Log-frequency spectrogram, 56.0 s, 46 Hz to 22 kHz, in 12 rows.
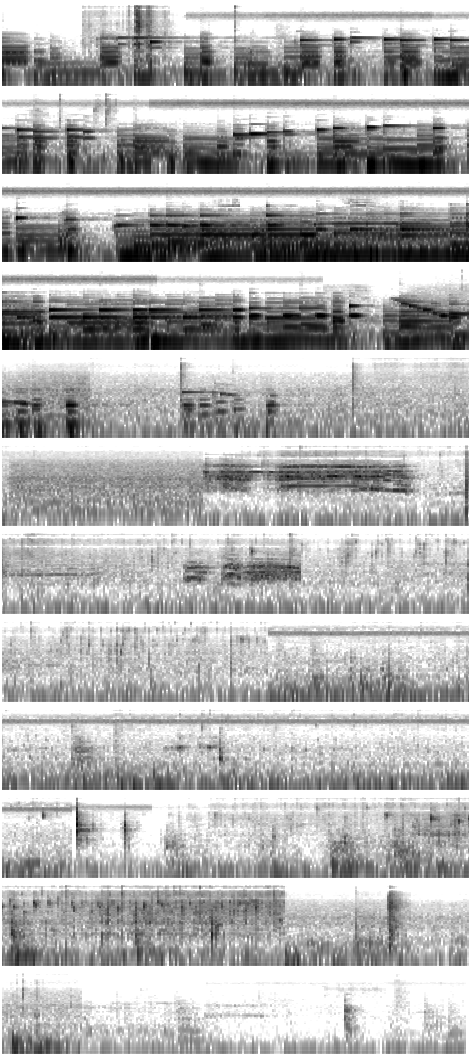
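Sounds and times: oil sizzling: 0.8 - 16.0, 18.0 - 42.8, 43.8 - 50.2
rooster crowing: 25.4 - 29.1, 29.8 - 31.0, 32.2 - 33.4, 52.2 - 54.4.

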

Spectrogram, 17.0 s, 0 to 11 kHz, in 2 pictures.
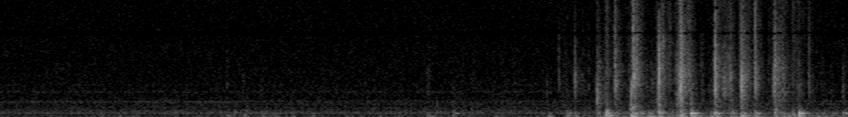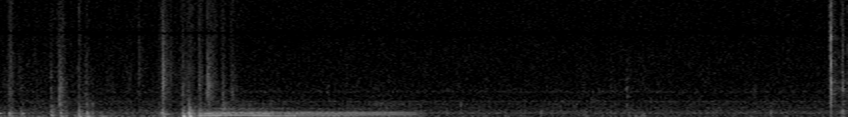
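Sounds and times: kitten claws skittering on floor: 5.5 - 10.9.

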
